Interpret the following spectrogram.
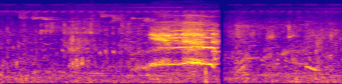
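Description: A chicken calling loudly once, a pitched call just under a second long about two seconds in, which cuts off suddenly.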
